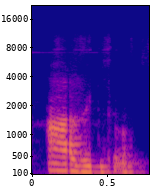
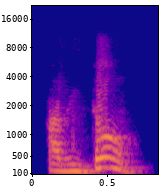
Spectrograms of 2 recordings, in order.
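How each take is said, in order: First: The stress is on the first syllable. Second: The stress is on the last syllable. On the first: The speaker calls it right. "Como está la tilde en la A, entonces sé que es esdrújula" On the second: The speaker calls it wrong. "ni voy a pronunciar habitó"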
